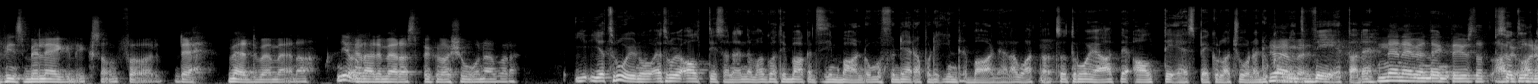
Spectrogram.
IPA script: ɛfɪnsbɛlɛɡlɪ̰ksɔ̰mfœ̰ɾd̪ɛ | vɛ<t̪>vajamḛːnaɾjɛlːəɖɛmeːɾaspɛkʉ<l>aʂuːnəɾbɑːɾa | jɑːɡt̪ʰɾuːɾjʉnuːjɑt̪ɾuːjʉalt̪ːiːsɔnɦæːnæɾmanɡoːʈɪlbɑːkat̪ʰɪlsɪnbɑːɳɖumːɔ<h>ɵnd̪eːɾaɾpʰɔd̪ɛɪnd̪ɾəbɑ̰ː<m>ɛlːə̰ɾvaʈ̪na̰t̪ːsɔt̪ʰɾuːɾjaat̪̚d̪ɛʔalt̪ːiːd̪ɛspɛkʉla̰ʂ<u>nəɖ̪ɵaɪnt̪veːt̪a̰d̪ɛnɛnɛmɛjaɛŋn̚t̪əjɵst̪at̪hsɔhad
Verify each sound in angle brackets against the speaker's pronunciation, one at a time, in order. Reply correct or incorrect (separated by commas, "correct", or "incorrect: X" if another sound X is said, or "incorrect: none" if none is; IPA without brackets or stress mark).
incorrect: d̪, correct, incorrect: f, incorrect: ɳ, incorrect: uː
